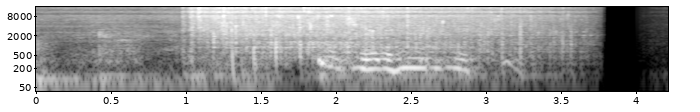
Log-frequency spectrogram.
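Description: Cumin seeds, about a small teaspoon, hit hot oil with a sudden loud sizzle that crackles and spits steadily, then cuts off abruptly; a faint voice hums underneath.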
